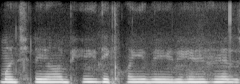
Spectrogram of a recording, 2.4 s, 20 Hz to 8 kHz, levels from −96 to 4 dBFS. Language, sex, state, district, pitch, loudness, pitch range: Hindi, female, Chhattisgarh, Sukma, 250 Hz, -12 LUFS, 245-250 Hz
